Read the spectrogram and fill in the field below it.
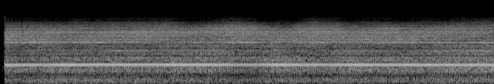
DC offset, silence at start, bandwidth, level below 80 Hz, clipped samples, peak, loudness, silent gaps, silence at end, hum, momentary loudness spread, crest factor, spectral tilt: under 0.1%; 0.05 s; 10 kHz; -54 dBFS; under 0.1%; -10 dBFS; -20 LUFS; none; 0 s; none; 1 LU; 12 dB; -1 dB/octave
